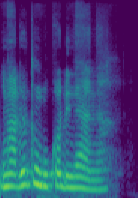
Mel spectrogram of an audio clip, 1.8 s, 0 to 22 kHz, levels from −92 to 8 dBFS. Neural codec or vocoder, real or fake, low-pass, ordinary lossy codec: codec, 44.1 kHz, 2.6 kbps, DAC; fake; none; none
